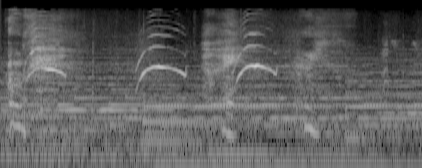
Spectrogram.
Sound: meows

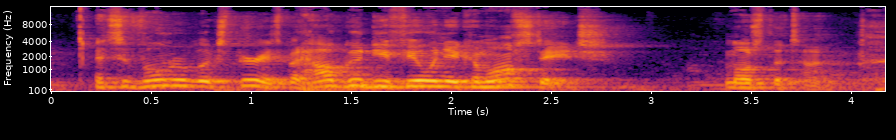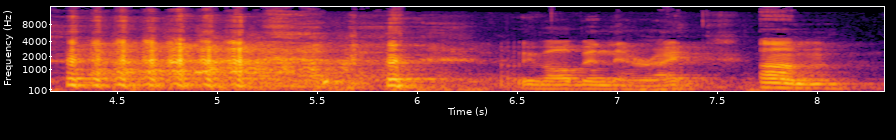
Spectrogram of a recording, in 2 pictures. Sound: laughs

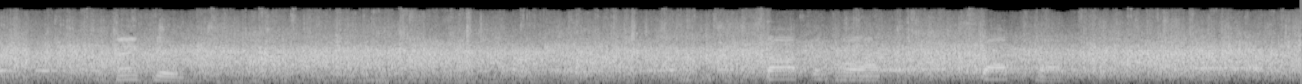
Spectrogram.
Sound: applause

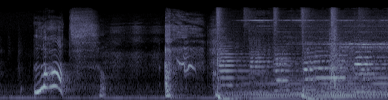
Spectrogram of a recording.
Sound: laughing; swanky music

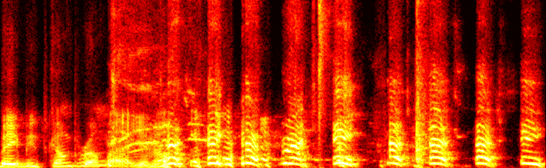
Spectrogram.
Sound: both laughing

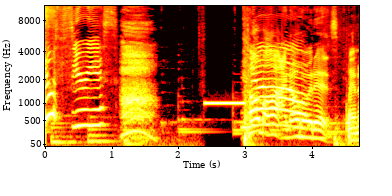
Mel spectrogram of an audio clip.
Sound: gasping

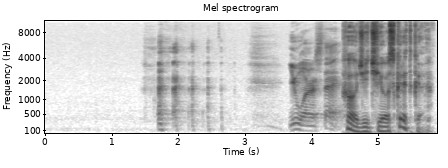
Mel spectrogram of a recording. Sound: laughs

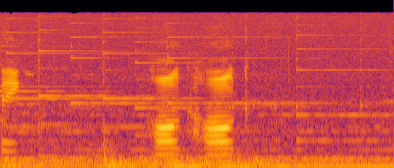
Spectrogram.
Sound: honk! Honk!

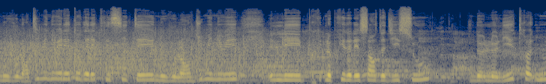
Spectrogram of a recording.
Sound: applause

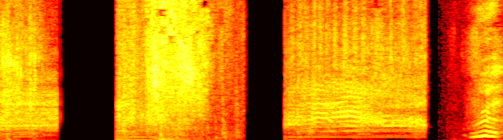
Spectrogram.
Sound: scratch

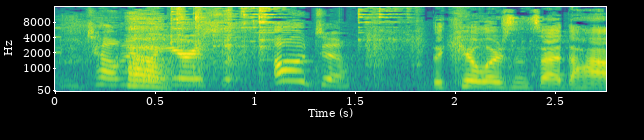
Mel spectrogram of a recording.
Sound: glass clinking; Trixie gasps

